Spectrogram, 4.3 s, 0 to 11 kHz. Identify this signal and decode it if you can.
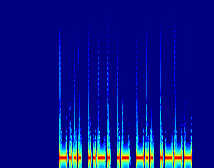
Morse code, heard as a keyed tone, about 25 wpm, 700 Hz. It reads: BFADJ
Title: Code Groups - 5 Letters - 25wpm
